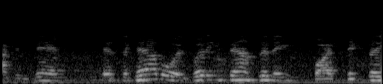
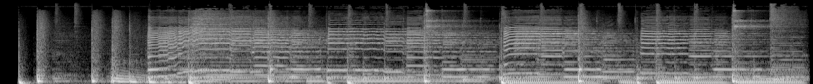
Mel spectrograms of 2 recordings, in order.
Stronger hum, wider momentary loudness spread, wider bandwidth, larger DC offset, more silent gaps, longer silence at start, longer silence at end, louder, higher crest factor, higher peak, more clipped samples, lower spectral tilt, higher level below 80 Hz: neither; first, 9 LU vs 6 LU; second, 10.5 kHz vs 19 kHz; neither; neither; second, 0 s vs 0.2 s; about the same, 0 s vs 0.05 s; second, -34 LUFS vs -14 LUFS; about the same, 18 dB vs 14 dB; second, -16 dBFS vs 0 dBFS; neither; first, -8.5 dB/octave vs -4.5 dB/octave; second, -66 dBFS vs -24 dBFS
